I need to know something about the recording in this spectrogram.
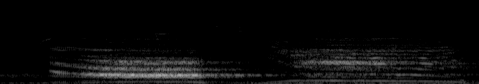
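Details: Two long, groaning deer calls, each lasting over a second. They are rich in harmonics and rise then fall slightly in pitch, separated by a brief pause. Faint background noise.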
